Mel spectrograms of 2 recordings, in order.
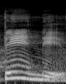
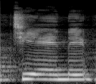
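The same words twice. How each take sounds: First: Tene said with plain e, no diphthong; wrong form tene. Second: Tiene slow, with a clear ie diphthong; correct tiene. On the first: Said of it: "ao invés de ficar tene". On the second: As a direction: draw out tiene, stressing ie. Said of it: "fica tiene". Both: Shown as a demonstration.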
